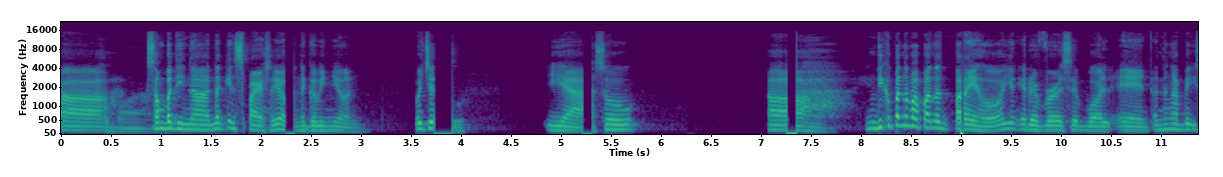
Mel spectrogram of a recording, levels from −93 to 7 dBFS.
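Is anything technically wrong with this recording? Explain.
Yes. This speech clip has repeated underruns with held samples. The output buffer ran dry six times, at 2.23–2.32, 3.72–3.90, 5.20–5.29, 6.25–6.32, 7.25–7.34 and 8.98–9.01 s. Each time the converter froze on its last value, so the waveform flattens and the speech cuts out abruptly with almost no click. The 93 and 186 ms gaps fit buffers of 4096 and 8192 samples. Live audio was lost during each hold, from a few hundredths to about two tenths of a second, so the speech picks up later than where it stopped.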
